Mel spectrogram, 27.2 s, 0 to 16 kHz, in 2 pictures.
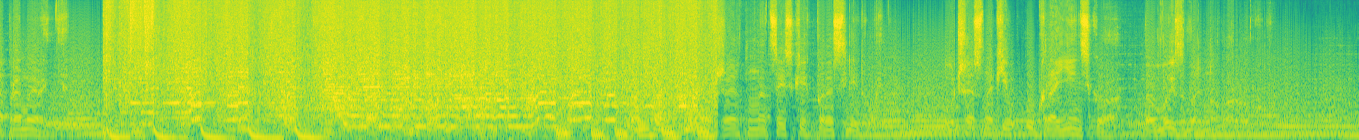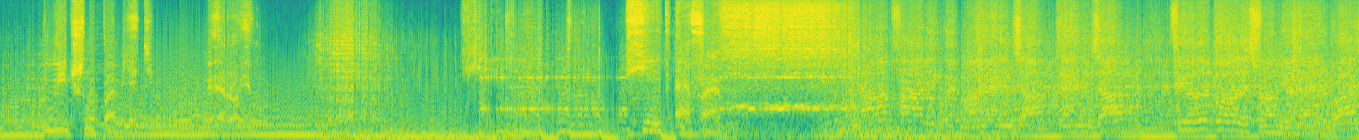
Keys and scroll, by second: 7.8 Page_Down.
